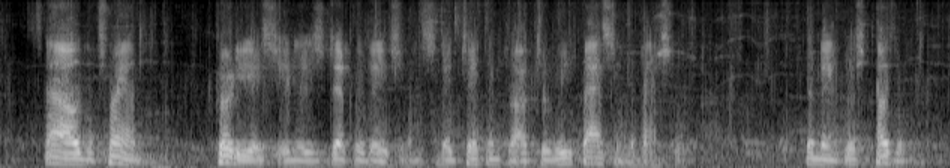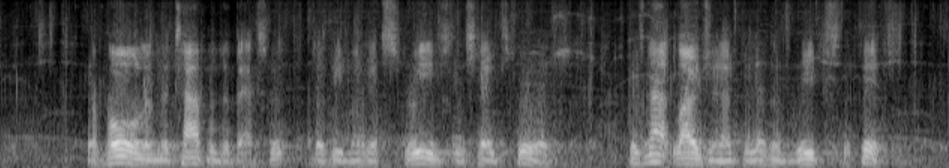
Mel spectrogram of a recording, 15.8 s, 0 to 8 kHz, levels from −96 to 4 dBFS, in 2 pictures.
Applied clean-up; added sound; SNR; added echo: neural separator model SepFormer DNS4.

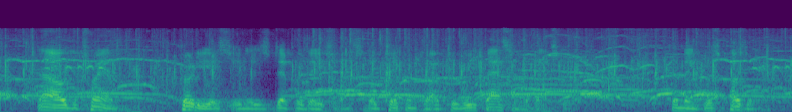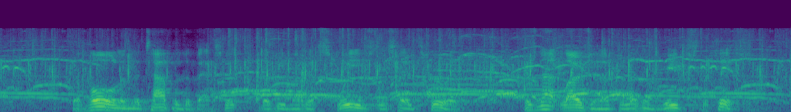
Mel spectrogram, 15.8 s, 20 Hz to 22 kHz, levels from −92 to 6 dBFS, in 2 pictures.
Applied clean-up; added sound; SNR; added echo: none; Applause / Crowd / Cheering; 2 dB; reverberation time 1.9 s.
